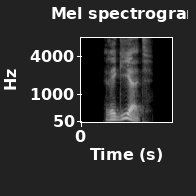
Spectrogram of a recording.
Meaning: 1. past participle of regieren 2. inflection of regieren: third-person singular present 3. inflection of regieren: second-person plural present 4. inflection of regieren: plural imperative
- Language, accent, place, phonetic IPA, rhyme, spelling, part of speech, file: German, Germany, Berlin, [ʁeˈɡiːɐ̯t], -iːɐ̯t, regiert, verb, De-regiert.ogg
